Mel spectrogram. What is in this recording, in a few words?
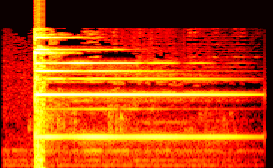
bell message tone notification sound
